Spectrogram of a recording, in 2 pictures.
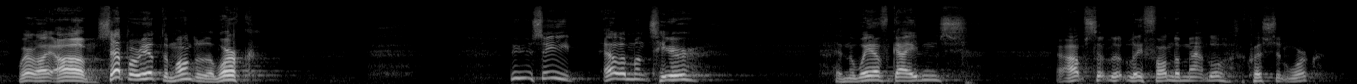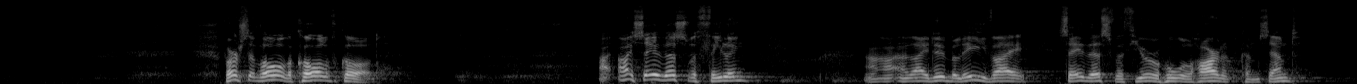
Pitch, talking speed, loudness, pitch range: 175 Hz, 110 wpm, -25 LUFS, 150-215 Hz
